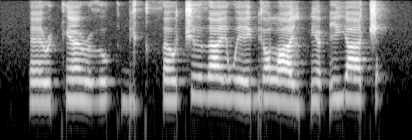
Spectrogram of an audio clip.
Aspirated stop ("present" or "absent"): absent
